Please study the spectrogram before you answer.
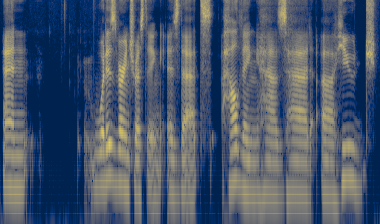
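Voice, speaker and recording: Gravelly-voiced man explaining markets. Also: mid-range voice, slow. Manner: loose, restarting, asks "right?" to check in. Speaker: host. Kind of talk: explaining market analysis over charts.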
